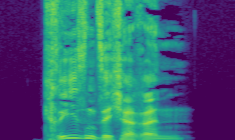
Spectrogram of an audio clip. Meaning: inflection of krisensicher: 1. strong genitive masculine/neuter singular 2. weak/mixed genitive/dative all-gender singular 3. strong/weak/mixed accusative masculine singular 4. strong dative plural
- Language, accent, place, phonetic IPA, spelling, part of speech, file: German, Germany, Berlin, [ˈkʁiːzn̩ˌzɪçəʁən], krisensicheren, adjective, De-krisensicheren.ogg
